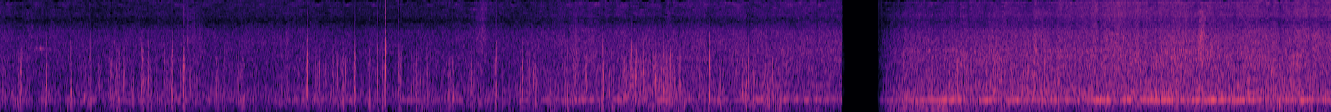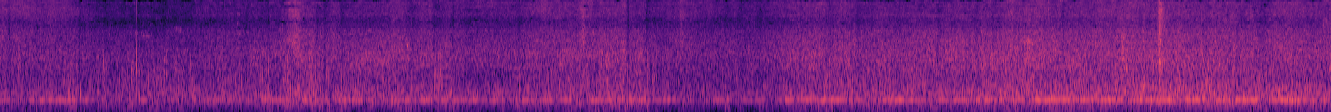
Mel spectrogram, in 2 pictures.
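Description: The Little Yellow Train, a metre-gauge electric train, running along the line, heard from an open carriage: steady running noise with wind buffeting the phone's microphone and a steady high whine over it. The sound cuts out completely for a moment about eight seconds in.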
